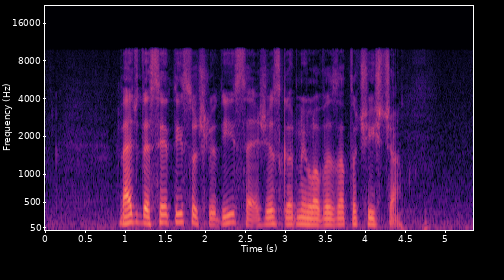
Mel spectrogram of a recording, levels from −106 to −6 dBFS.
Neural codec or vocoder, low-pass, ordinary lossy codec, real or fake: vocoder, 22.05 kHz, 80 mel bands, WaveNeXt; 9.9 kHz; none; fake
